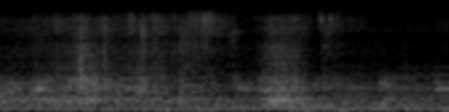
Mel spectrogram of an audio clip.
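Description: Faint, soft squishing of bare hands kneading a moist bread stuffing mixture in a bowl, over a low steady hum.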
